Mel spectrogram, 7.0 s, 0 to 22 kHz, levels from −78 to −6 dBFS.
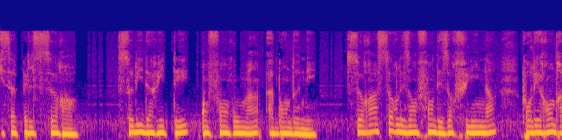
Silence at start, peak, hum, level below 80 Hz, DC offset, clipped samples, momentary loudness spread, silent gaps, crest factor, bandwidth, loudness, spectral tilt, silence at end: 0 s; -8 dBFS; none; -40 dBFS; under 0.1%; under 0.1%; 7 LU; none; 12 dB; 10 kHz; -21 LUFS; -5.5 dB/octave; 0 s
